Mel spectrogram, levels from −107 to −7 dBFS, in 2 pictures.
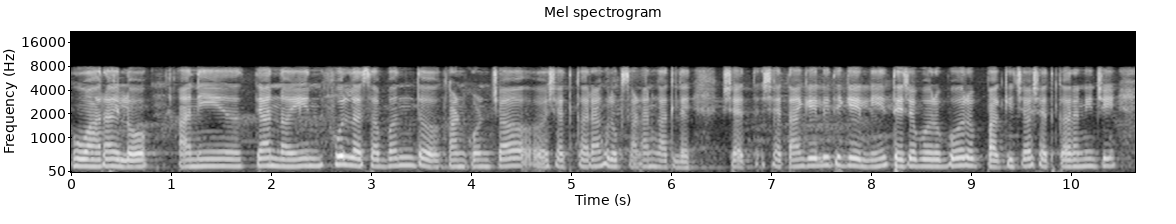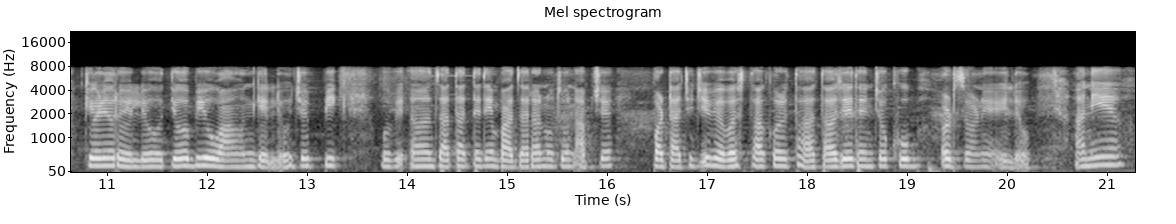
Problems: background sounds at intervals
